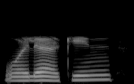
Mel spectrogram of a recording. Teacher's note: नून साकिन है, उसके बाद हरूफ इख्फा में से काफ आ रहा है, तो अगेन साउंड इन नोज, यानी कि इख्फा का कायदा आ रहा है, हम नाक के अंदर साउंड पैदा करेंगे, ठीक है।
